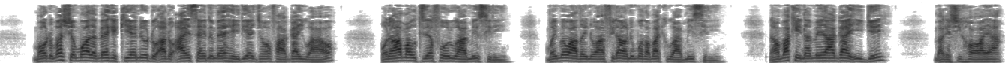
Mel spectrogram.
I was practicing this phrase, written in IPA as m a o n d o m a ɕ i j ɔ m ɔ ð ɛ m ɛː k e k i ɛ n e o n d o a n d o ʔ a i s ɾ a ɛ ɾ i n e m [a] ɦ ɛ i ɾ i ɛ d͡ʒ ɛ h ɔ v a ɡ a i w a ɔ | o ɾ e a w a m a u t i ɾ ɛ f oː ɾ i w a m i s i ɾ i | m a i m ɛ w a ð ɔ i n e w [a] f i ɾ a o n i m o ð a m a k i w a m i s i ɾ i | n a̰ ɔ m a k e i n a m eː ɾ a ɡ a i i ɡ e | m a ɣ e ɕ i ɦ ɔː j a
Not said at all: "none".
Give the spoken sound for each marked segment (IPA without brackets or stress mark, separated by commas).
ɛ, a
